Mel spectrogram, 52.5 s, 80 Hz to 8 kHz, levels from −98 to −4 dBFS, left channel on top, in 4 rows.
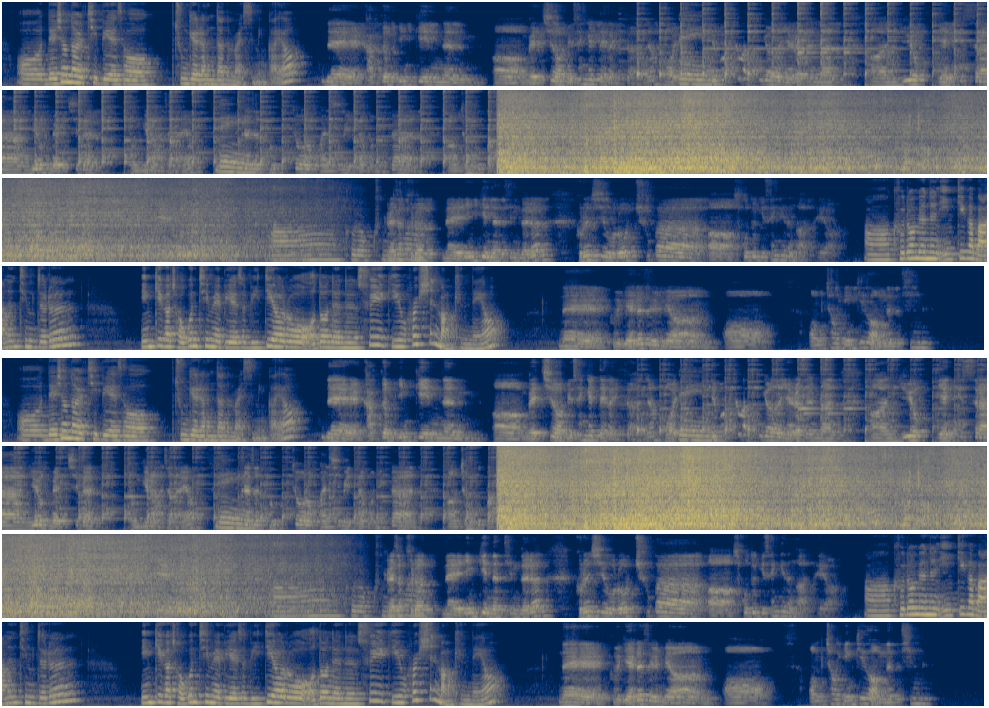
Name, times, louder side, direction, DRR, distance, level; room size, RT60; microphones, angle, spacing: voice 1, 0.2-2.0 2.3-3.9 9.0-9.5 16.0-16.5 29.8-31.9 37.8-40.4 41.3-46.0, left 1 dB, 10° left, 3 dB, 2.2 m, -37 dB
voice 2, 4.3-9.2 9.5-14.4 14.8-15.8 16.3-18.7 19.1-20.7 21.1-23.3 23.7-24.9 25.3-30.4 31.4-37.4 46.8-49.6 50.2-51.7, right 2 dB, 60° right, -1 dB, 7.3 m, -44 dB
sound 1, 8.2-20.2, left 2 dB, 80° left, 6.7 m, -47 dB
sound 2, 19.7-30.0, right 4 dB, 30° right, 0.9 m, -26 dB
29.0 x 13.5 x 2.5 m, 0.33 s
head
